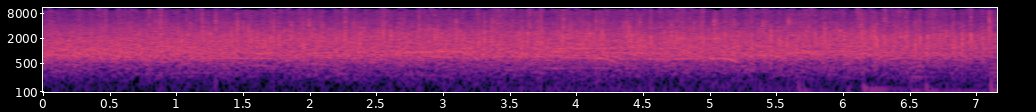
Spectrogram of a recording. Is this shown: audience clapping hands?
yes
